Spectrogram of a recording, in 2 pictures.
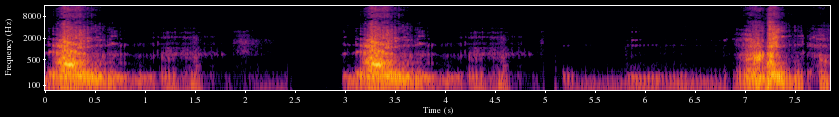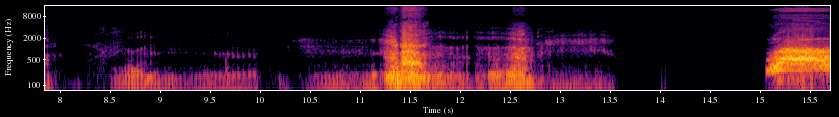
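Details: Jaguar roaring: hoarse, broadband bursts about every four seconds, each followed by quieter rasping grunts, with near silence between bouts and a loud burst at the very end.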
